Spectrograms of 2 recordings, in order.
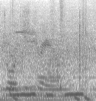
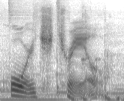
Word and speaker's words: Gorge Trail: the Finger Lake Trail back here to the George Trail. Okay. And by the way, it's pronounced Gorge Trail.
